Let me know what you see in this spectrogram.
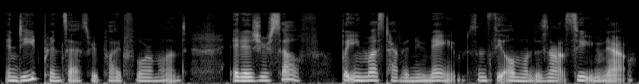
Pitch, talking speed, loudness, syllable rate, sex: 175 Hz, 215 wpm, -21 LUFS, 5.7 syllables/s, female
